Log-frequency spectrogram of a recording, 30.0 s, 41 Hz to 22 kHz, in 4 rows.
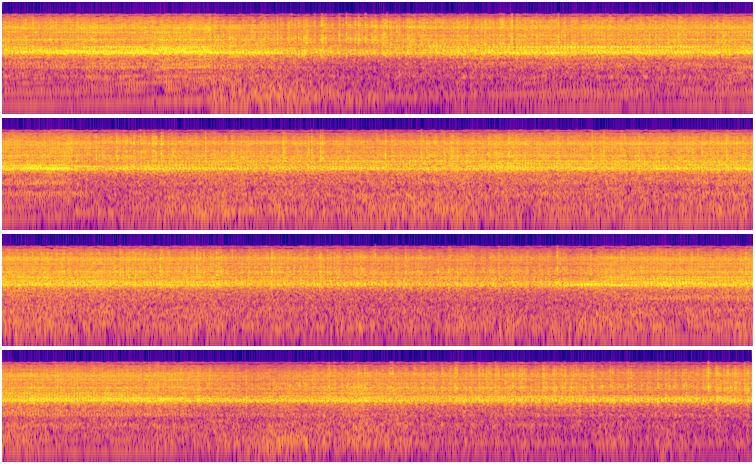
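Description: Honda CBX125 motorcycle engine running steadily while the bike is ridden along a path, with a slight change in its sound about 2 and 8 seconds in.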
